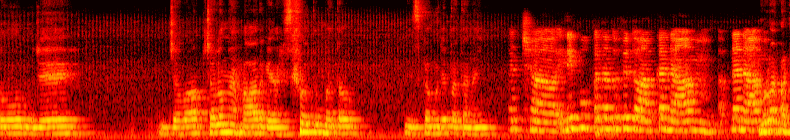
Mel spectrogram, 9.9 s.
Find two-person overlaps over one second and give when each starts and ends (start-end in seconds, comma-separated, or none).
none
